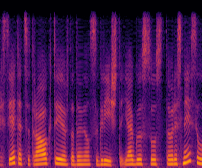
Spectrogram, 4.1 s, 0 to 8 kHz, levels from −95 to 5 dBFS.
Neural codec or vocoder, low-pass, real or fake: codec, 16 kHz, 0.3 kbps, FocalCodec; 7.2 kHz; fake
